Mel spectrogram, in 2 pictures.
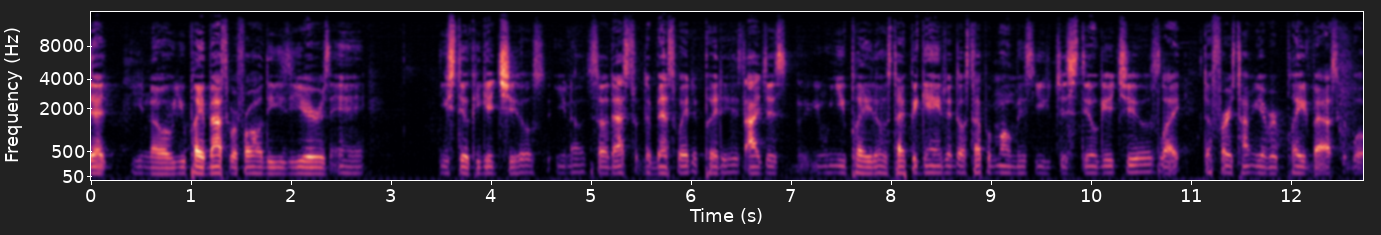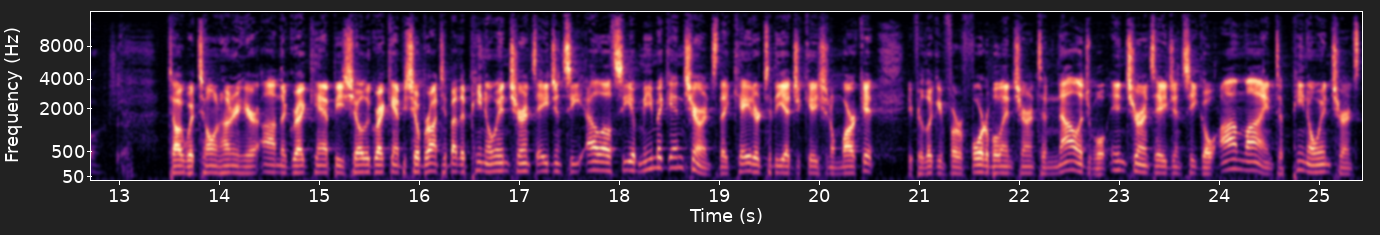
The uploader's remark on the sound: live from RJ's Pub in Rochester Hills!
